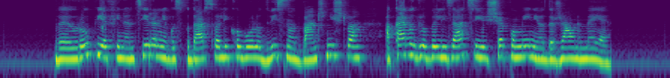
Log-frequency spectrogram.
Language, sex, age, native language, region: Slovenian, female, 18-29, Slovenian, Central Slovenia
